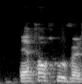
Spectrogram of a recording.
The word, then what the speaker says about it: Bertolt Hoover: Bertolt Hoover is correct.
